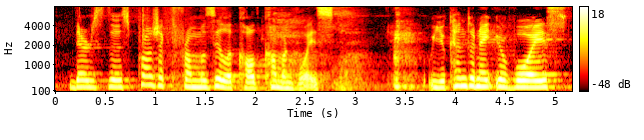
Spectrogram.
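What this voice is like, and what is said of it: Non-native English accent. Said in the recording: “I'm obviously not a native English speaker”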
